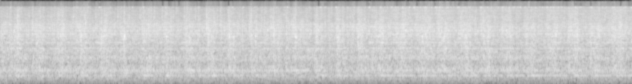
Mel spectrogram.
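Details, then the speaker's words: Running engine, oil rarely changed, heavy blow-by; owners reported strong knock in the engine or near the head: fast, slightly uneven light ticking about two per second over steady idle, from camshaft axial end play; pressing the cam with a hammer handle stops it. "сейчас проверяем осевое смещение распредвала он тоже бывает стигма так стучит"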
